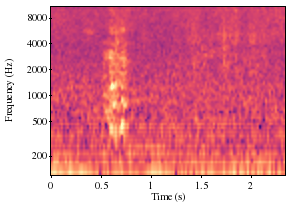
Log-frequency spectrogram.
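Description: A short, high, meow-like vocal cry from a person, about half a second in, over a steady low hum.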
